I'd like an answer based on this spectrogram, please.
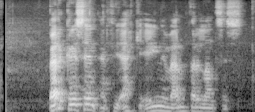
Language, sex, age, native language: Icelandic, male, 30-39, Icelandic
